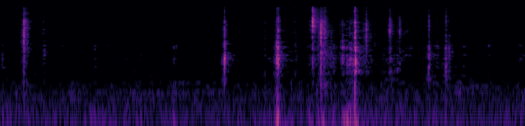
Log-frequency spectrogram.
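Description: A steel utility knife scrapes a hand-sized, solid, embossed soap bar with a blue-silver glitter coating, crumbling off brittle white flakes. About ten short, crisp, bright crunches and scrapes come at an irregular pace over a quiet background, each ending abruptly with no ring.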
